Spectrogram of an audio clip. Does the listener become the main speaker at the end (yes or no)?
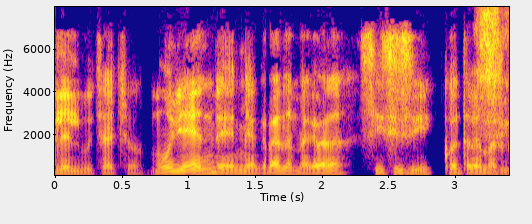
yes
